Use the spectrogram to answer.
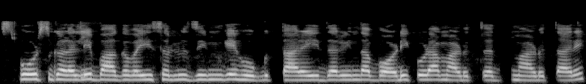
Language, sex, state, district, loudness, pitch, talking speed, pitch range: Kannada, female, Karnataka, Bijapur, -16 LUFS, 215 Hz, 100 wpm, 200-220 Hz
